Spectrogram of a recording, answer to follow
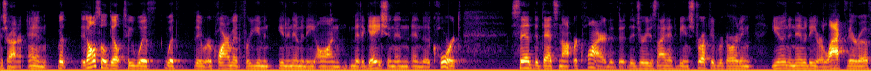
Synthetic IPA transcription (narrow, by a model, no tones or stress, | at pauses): ɨ̥ɑ̰nə̰˞ʔɨ̃n | b̥ʌɾ | ɨɾɔlˠsoʊdɛlˠtʰɨwɪð | wɪð | ɨɹɪkʰw̥aɪɹmɨ̃ntfə˞jʉmɨ̃jʉnɨnɪ̃mɨɾiʔə̃n | mɪɾɨɡeɪʃɨ̃nɨ̃nɨ̃nðɨkʰɔɹt | sɛd̪̚ðɨt̪̚ðætsnə̰ʔɹɨkʰw̥aɪə˞d̪̚ðɨðɨd͡ʒʊɹidʌznaɪt̚hæd̚tʰəbiɨ̃nstɹ̥ʌk̚tɨd̚ɹɨɡɑɹɾɪ̃ŋ | jʉmɨ̃nɨnɪ̃mɨɾiə˞læk̚ðə˞ʌv̥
